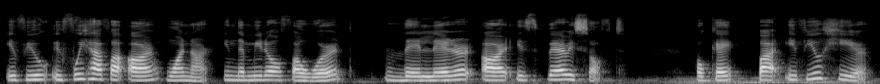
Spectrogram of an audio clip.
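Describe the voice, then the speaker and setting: A native Spanish speaker with a Spanish accent, this woman teaches a slow, dictation-style language lesson, deliberately repeating words and sounds for her learner. Her voice is medium-pitched with a darkish tone.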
